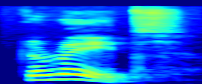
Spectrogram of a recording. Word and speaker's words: great: Great. Great diye yazılan kelime. Great. Çünkü 8 kelimesi rakam olarak İngilizce'de 8 diye okunuyor, değil mi?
